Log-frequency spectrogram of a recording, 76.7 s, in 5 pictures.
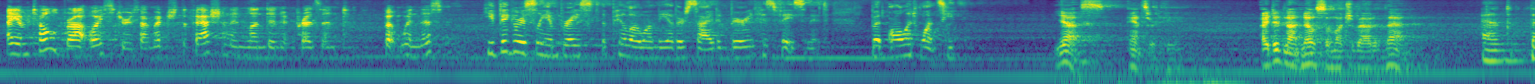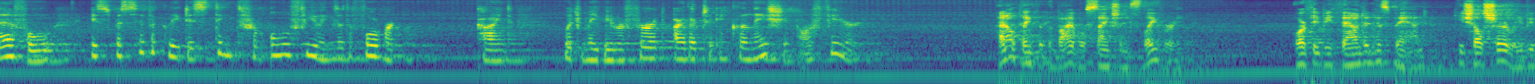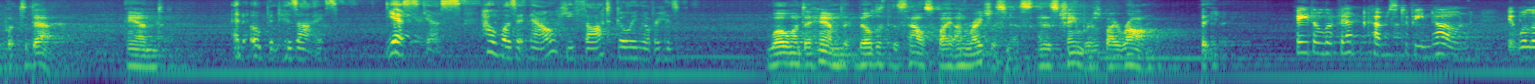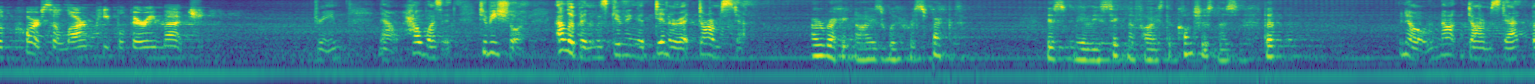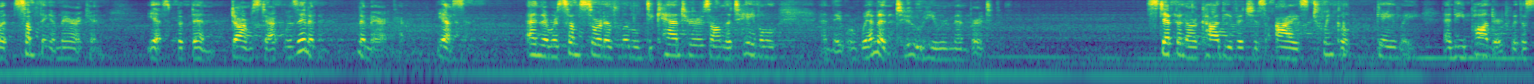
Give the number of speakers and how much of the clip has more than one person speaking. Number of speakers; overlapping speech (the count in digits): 4, no overlap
